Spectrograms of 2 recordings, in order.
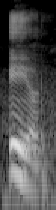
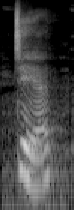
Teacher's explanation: एअर एअर म्हणजे हवा इथे ए आय चा ए अ असा उच्चार होतो ए अ र एअर हेअर H ए I R हेअर हेअर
